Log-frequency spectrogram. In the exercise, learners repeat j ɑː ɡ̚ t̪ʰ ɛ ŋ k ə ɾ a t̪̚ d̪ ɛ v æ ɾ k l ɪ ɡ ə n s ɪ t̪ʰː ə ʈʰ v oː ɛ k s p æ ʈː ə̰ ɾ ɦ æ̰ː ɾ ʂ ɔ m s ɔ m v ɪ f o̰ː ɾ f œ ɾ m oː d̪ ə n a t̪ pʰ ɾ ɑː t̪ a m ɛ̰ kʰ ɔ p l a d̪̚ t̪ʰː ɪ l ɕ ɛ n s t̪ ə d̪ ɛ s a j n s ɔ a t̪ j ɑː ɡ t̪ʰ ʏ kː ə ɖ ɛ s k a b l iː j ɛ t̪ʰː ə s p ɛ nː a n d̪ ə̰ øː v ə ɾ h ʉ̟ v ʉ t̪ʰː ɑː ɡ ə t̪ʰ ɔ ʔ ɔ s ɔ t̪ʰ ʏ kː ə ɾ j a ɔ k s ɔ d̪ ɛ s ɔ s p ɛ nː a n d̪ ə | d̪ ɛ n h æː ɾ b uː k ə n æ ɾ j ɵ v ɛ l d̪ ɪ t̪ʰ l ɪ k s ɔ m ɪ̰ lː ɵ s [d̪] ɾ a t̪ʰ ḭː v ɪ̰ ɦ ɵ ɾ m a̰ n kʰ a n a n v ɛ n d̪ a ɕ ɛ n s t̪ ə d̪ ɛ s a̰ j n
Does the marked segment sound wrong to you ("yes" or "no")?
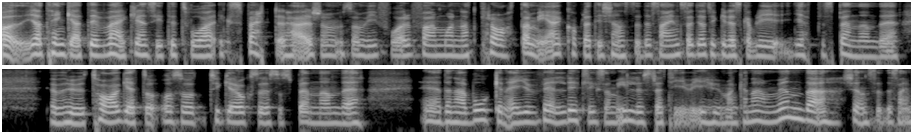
yes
